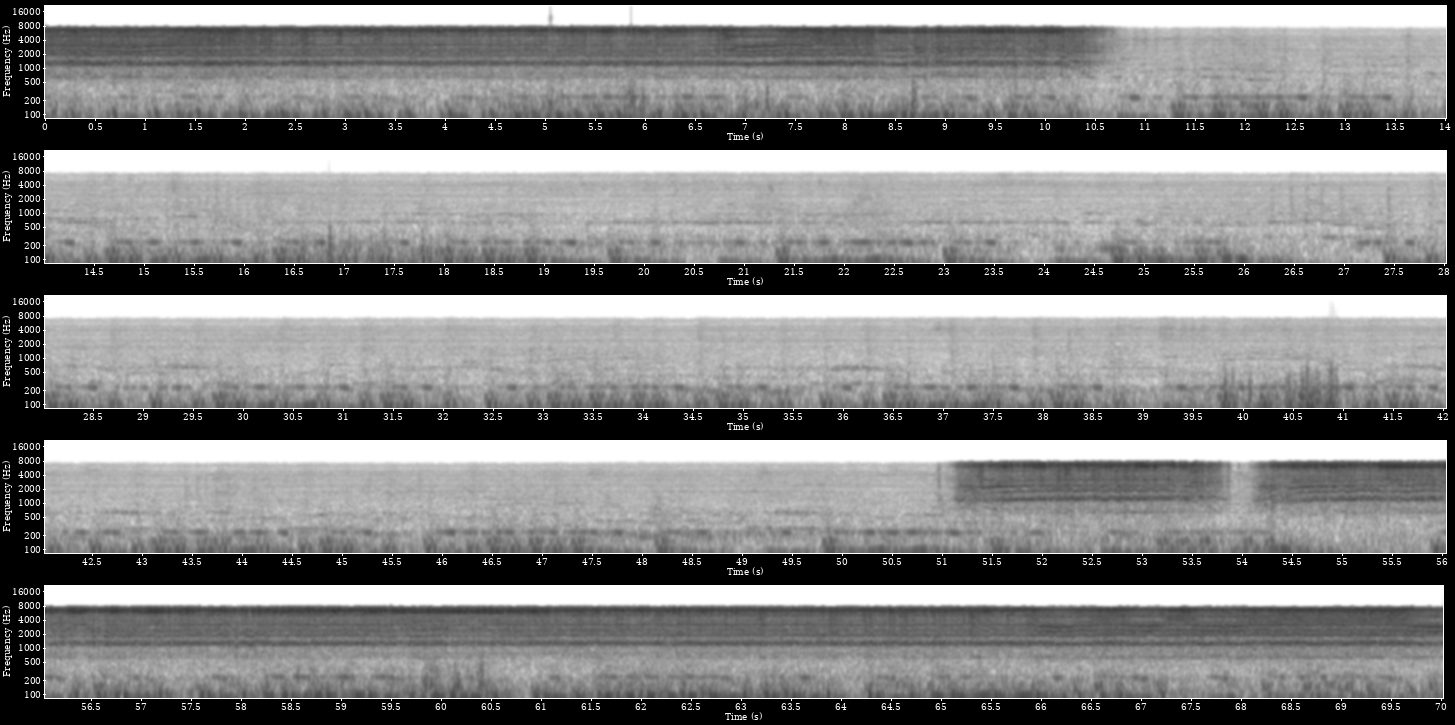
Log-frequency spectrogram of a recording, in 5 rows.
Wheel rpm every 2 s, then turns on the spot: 160, 170, 170, 160, 160, 30, 0, 0, 0, 0, 0, 0, 0, 0, 0, 0, 0, 0, 0, 0, 0, 0, 0, 0, 0, 50, 130, 130, 170, 170, 170, 170, 170, 160, 160.
none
